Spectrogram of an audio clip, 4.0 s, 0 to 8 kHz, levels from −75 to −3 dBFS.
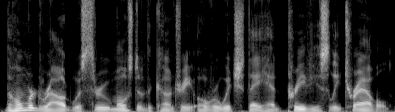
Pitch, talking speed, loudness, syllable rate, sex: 100 Hz, 230 wpm, -19 LUFS, 6.4 syllables/s, male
